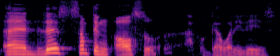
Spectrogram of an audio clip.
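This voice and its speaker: Animated man telling a story, dry sound. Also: a little high, moderate pace, no echo. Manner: animated storytelling, acting out quoted voices. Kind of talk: casual political discussion.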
